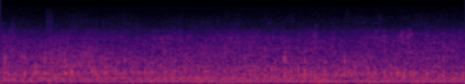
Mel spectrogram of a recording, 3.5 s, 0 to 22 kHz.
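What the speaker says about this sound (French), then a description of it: "L'atterrissage du H-75." A Curtiss H-75 propeller fighter lands at the Paris Air Show at Le Bourget, its engine a loud, steady droning roar with a dense whirring texture that holds throughout without a break.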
